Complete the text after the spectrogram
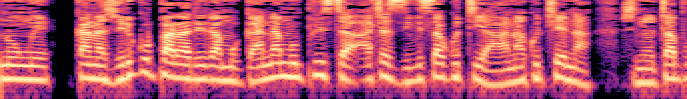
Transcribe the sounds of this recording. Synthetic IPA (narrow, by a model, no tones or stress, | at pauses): nomwe̞kanaʐiɾik̬upaɾariɾamuɡʱandamupristaʔat͡ʃaziʋisak̬utiɦaːnakut͡ʃe̞ːna | ʐ̥ino̞tap̬u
